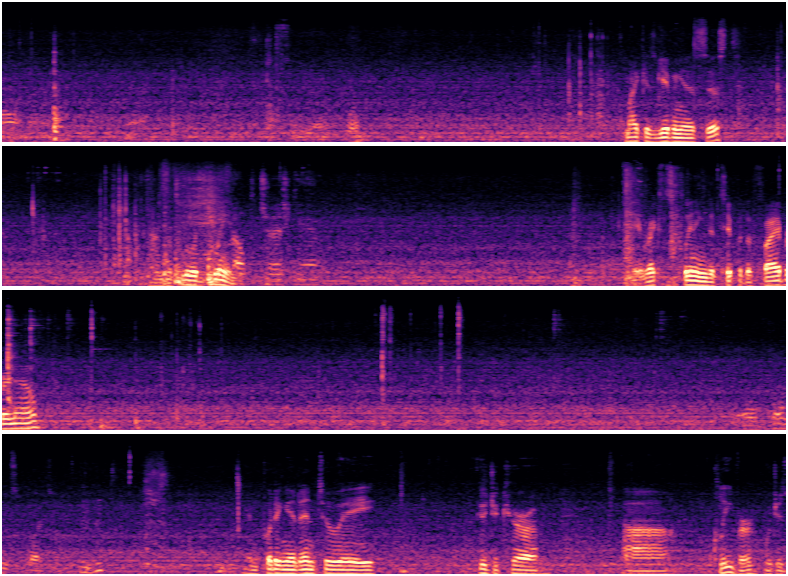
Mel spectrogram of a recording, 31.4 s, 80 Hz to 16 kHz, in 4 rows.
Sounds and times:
Speech: 0.0 - 0.5, 1.2 - 1.5, 2.6 - 3.6, 6.2 - 7.4, 9.3 - 11.0, 14.1 - 16.1, 23.0 - 24.6, 25.9 - 27.3, 28.3 - 29.0, 29.7 - 31.3.

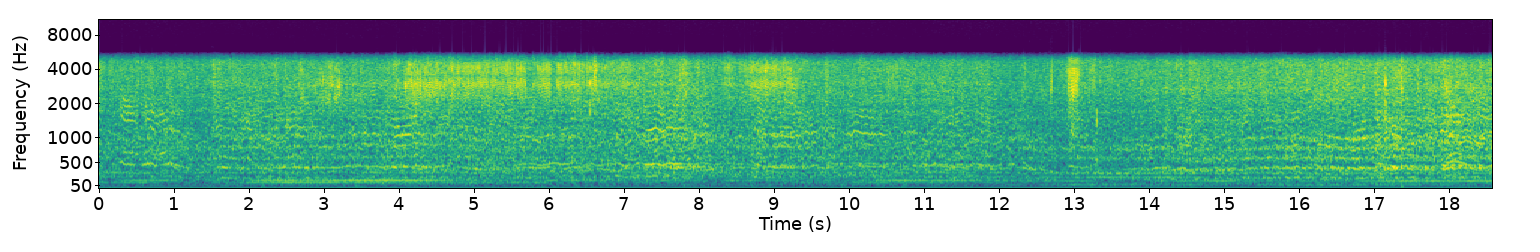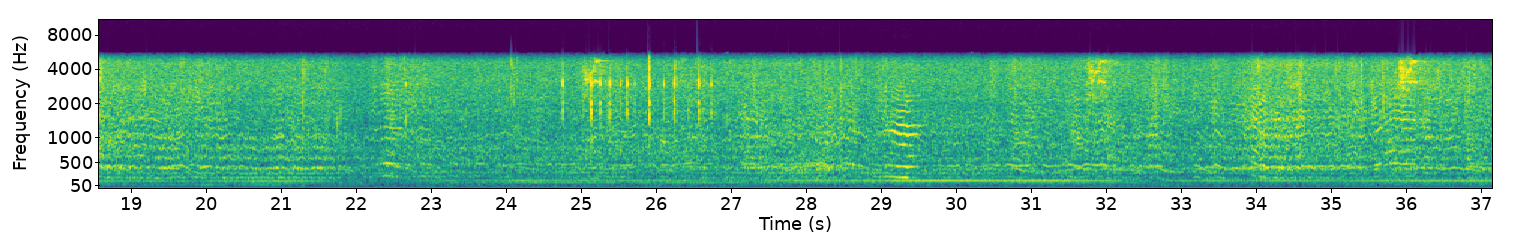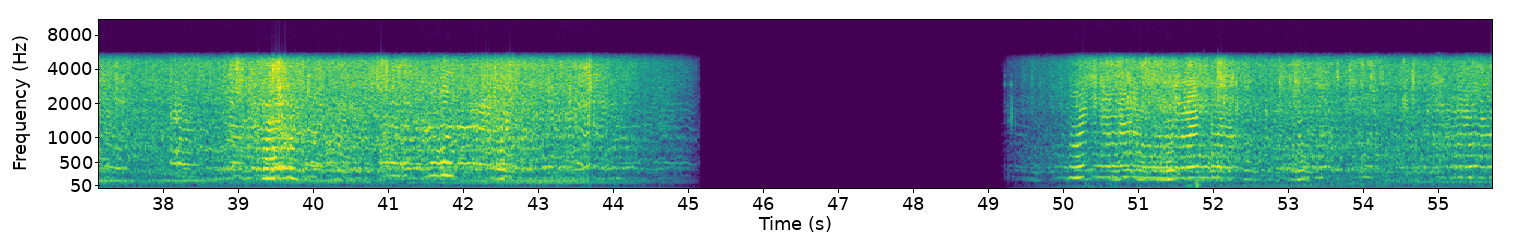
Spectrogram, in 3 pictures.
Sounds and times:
Bee, wasp, etc.: 0.0 - 45.2, 49.3 - 55.7
Fly, housefly: 0.0 - 45.2, 49.2 - 55.7.

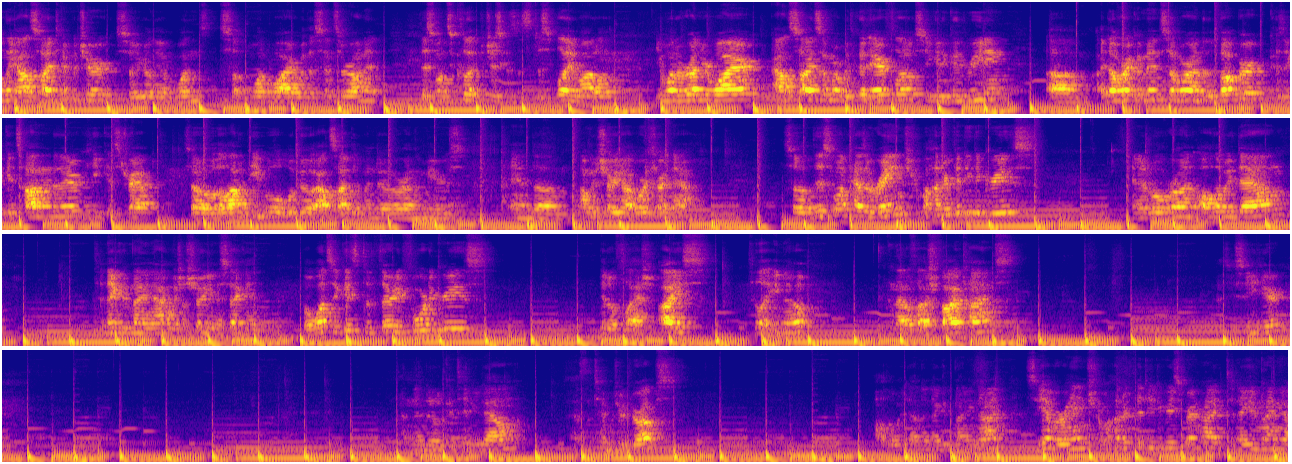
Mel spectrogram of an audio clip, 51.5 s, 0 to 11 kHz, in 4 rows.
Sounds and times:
Speech: 0.0 - 20.0, 20.7 - 23.3, 24.2 - 25.8, 26.7 - 30.7, 31.8 - 34.0, 34.6 - 36.0, 37.9 - 38.8, 42.6 - 45.5, 47.4 - 51.5
Music: 0.0 - 51.5.

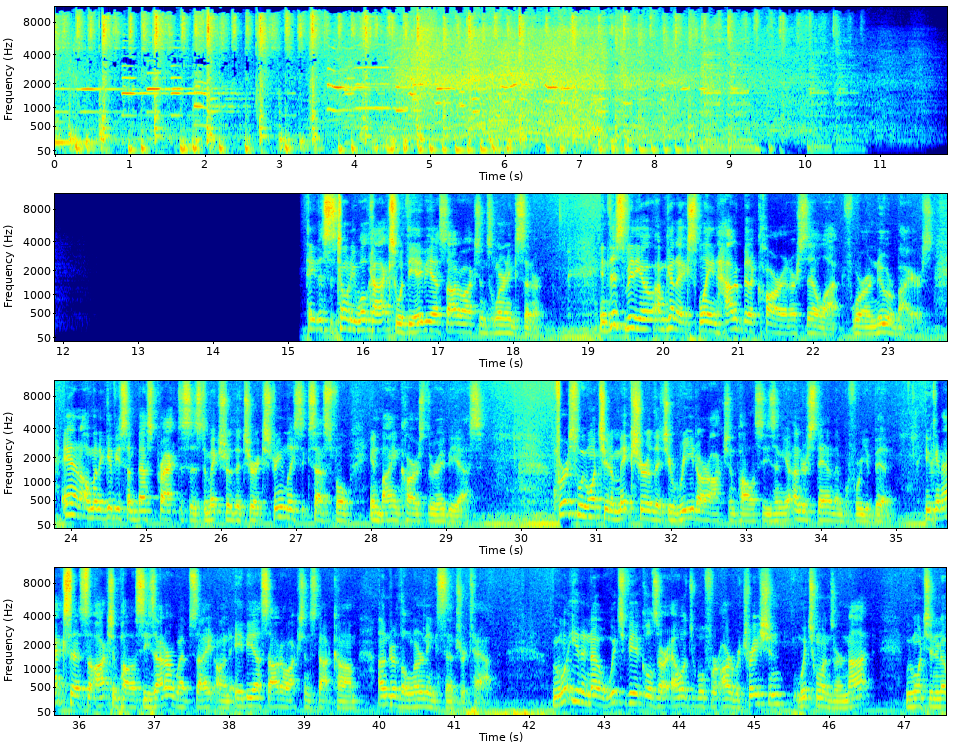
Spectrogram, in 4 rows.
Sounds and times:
Speech: 15.2 - 18.4, 19.2 - 29.5, 30.5 - 41.6, 42.3 - 47.5.

